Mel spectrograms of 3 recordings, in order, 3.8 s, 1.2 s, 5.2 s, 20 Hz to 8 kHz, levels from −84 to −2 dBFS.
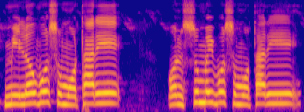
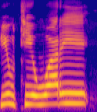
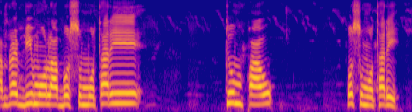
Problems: none marked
